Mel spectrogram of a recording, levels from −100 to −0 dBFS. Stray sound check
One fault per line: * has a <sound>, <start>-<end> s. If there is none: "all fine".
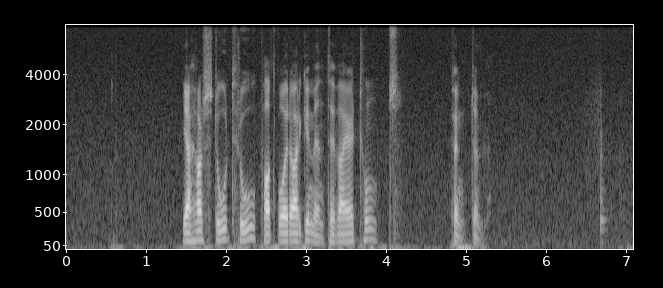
* has a thud, 6.5-6.8 s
